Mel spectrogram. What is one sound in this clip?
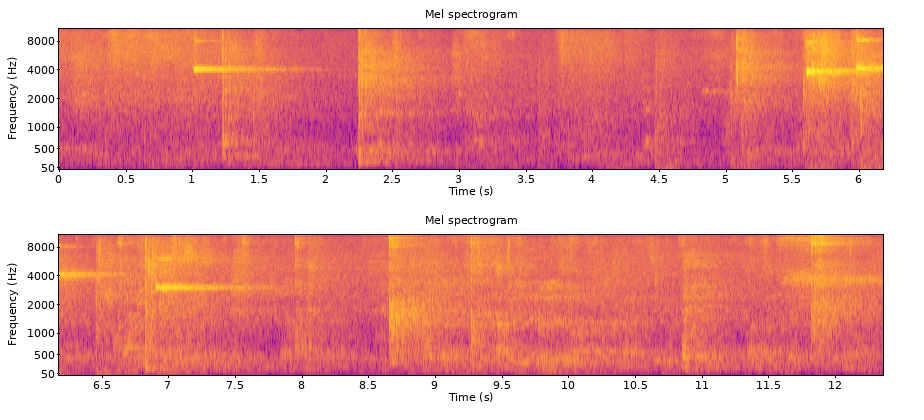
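A table tennis ball clicks against bats and bounces on a table in an echoing hall.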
